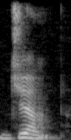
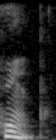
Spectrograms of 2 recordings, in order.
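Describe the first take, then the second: First: "jump" with English j; "jump" with j and uh vowel; correct pronunciation. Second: "hump" for jump, as hoomp; "hump" with Spanish j sound; mispronounced. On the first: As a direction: say "jump" as juhmp. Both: Shown as a demonstration. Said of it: "The correct pronunciation is".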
